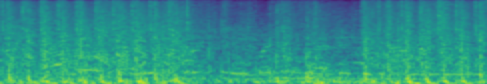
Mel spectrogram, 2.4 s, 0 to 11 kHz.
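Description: Dense, continuous AK-47 automatic fire from Uncharted 4: A Thief's End rattles without pause, loud and close, with rapid repeating bursts and faint voices underneath.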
